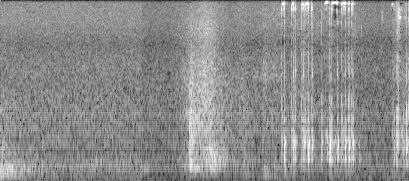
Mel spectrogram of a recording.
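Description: A muffled bang from fireworks going off in the neighbourhood, heard indoors about two seconds in, followed by a quick run of rattling clicks.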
